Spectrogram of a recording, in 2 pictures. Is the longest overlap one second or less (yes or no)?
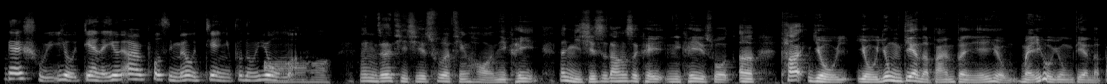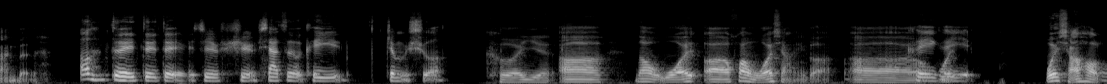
yes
